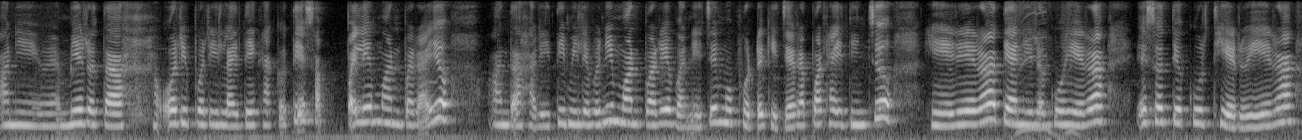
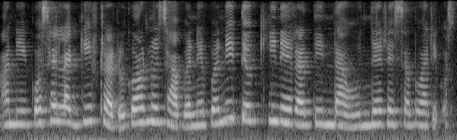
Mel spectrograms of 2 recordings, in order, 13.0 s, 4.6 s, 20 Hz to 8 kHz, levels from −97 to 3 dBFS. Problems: constant background noise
